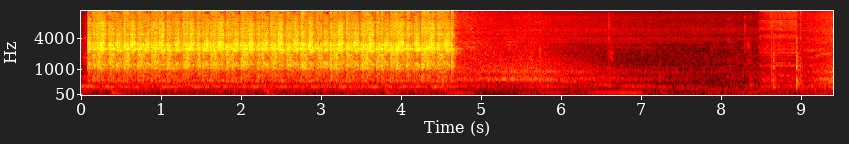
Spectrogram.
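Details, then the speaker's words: Nissan 240SX S13 after the distributor was pulled and its pin realigned, with plenty of fuel: starter spins steadily for about five seconds with no catch or firing, then stops; cranks but won't start. "all right still nothing all right there's more than enough gas in there to get it started now"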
